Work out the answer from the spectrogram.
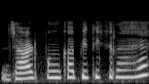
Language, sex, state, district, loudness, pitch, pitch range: Chhattisgarhi, female, Chhattisgarh, Raigarh, -17 LUFS, 320 Hz, 310-340 Hz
